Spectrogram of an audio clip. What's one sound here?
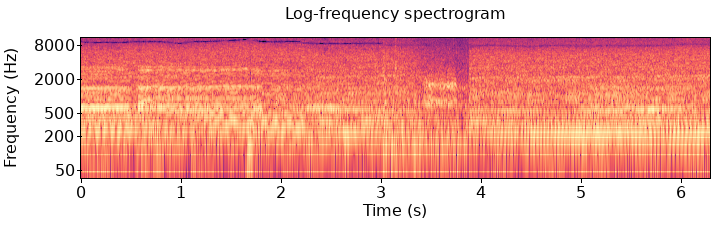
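A motorcycle engine roars steadily, its pitch shifting as it speeds up and shifts gear.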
